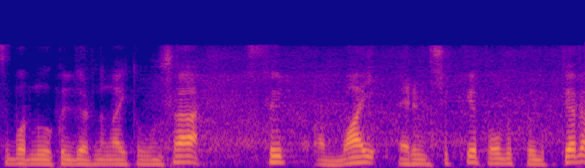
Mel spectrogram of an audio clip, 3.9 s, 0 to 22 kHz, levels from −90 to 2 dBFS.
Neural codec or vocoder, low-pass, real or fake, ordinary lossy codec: codec, 24 kHz, 1.2 kbps, DualCodec; 7.2 kHz; fake; AAC, 32 kbps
